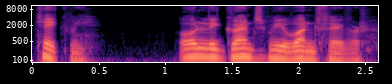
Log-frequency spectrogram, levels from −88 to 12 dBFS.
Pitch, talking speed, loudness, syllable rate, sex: 110 Hz, 160 wpm, -19 LUFS, 5.1 syllables/s, male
